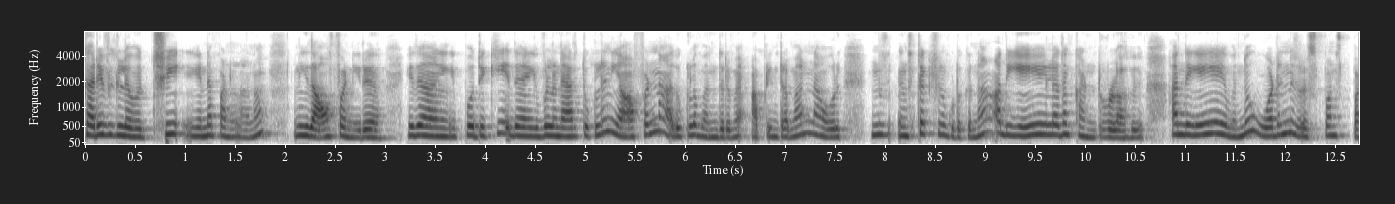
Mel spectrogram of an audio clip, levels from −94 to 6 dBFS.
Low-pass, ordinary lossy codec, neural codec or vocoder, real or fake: none; none; none; real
